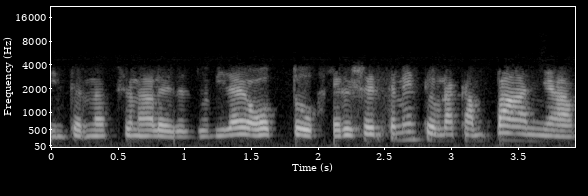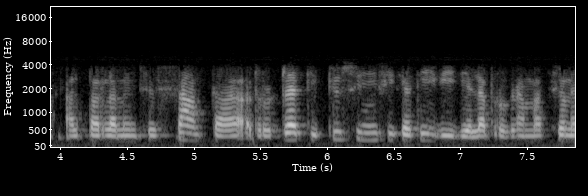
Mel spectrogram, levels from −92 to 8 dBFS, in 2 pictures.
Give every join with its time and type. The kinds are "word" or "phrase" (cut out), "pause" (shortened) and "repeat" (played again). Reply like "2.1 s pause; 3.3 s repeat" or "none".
3.9 s phrase; 4.6 s phrase

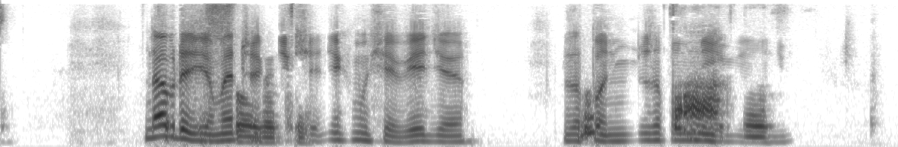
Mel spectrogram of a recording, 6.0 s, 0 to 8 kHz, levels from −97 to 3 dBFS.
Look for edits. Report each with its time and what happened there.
2.0 s word

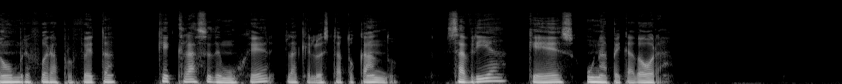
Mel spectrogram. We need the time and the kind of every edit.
1.5 s word; 2.9 s word; 4.1 s pause

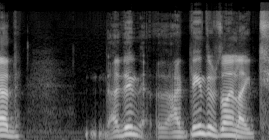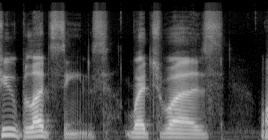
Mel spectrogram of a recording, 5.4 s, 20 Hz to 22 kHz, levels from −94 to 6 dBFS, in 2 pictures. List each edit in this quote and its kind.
none

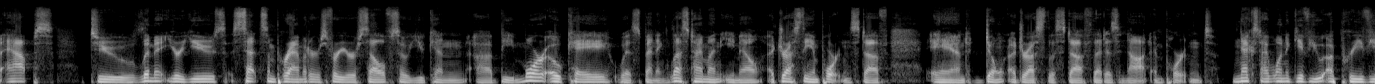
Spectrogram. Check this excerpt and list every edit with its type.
12.2 s pause

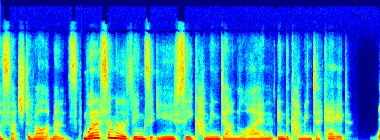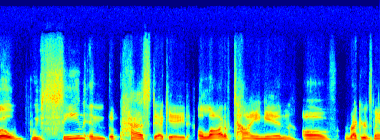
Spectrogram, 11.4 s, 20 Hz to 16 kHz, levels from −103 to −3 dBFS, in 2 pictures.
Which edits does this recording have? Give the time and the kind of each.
5.4 s pause; 8.6 s pause

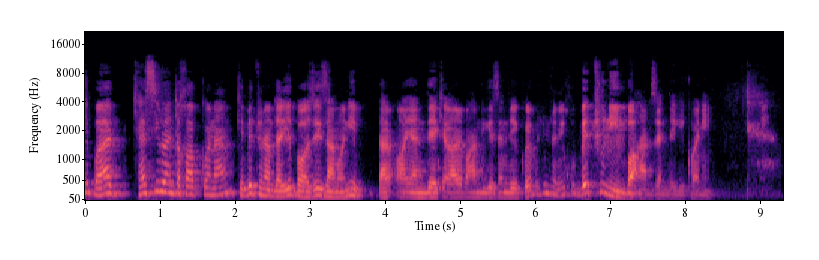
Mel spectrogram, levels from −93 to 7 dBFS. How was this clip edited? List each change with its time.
none

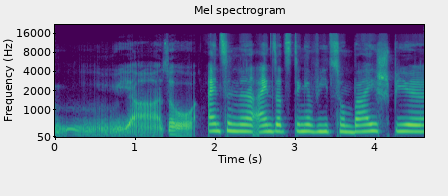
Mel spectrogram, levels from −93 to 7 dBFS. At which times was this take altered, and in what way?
1.8 s pause

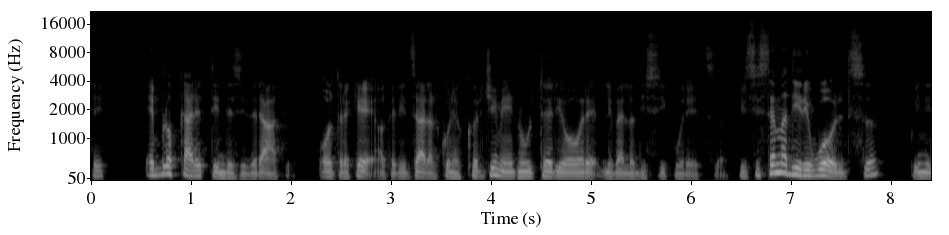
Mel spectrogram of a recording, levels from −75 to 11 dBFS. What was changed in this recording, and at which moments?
1.2 s phrase; 4.3 s phrase; 6.4 s pause

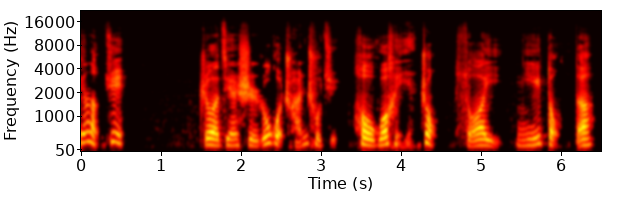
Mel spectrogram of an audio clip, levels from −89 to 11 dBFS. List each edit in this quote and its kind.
3.3 s pause; 4.6 s pause; 5.3 s pause

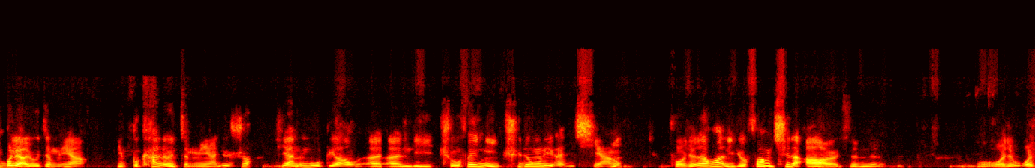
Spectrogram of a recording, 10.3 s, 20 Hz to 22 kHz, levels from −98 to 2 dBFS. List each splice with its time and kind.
2.6 s pause; 3.8 s repeat

